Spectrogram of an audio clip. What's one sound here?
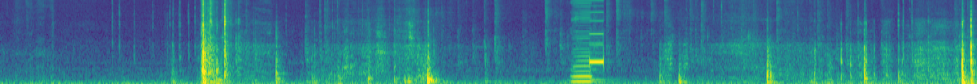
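Hands tap and knock against a plastic device.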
